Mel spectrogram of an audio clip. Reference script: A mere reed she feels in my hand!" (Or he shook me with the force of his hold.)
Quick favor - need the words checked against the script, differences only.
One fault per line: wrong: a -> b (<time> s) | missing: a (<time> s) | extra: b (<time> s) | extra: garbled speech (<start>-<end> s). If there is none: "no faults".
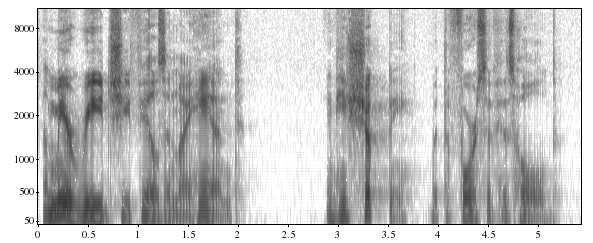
wrong: Or -> And (2.9 s)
